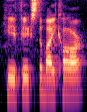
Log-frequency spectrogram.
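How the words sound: It is said in a flat, robotic monotone. The speaker calls it wrong. "로봇처럼 이렇게 말을 하는 게 아니라"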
